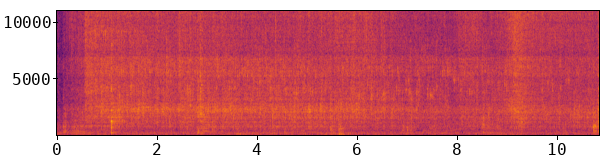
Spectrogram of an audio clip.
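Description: Vegetable slices sizzle in hot oil in a metal wok.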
